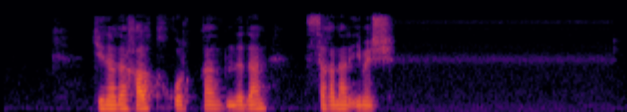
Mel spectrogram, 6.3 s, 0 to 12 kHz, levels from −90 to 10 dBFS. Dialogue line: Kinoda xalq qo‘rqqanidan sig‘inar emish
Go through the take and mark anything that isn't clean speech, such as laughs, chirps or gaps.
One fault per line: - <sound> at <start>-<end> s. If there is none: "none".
none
